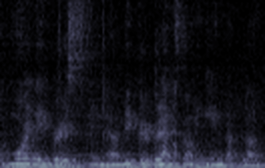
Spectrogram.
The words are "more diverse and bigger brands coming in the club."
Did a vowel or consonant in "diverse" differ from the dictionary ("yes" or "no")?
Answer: yes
